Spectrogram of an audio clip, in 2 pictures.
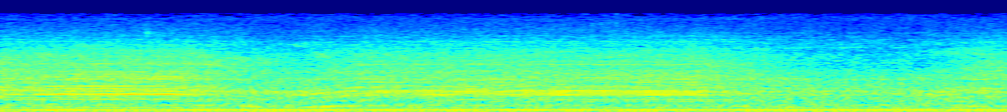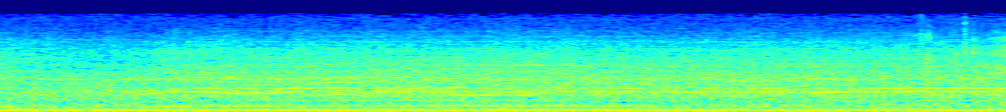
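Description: A motor runs steadily, its drone made of several tones that slowly dip and rise in pitch a couple of times, over a constant low hum.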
